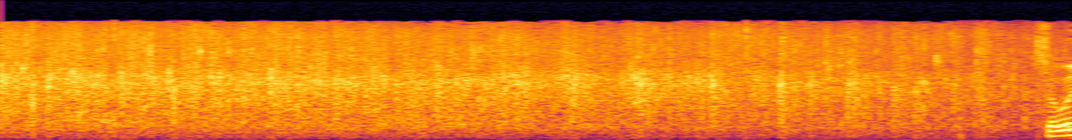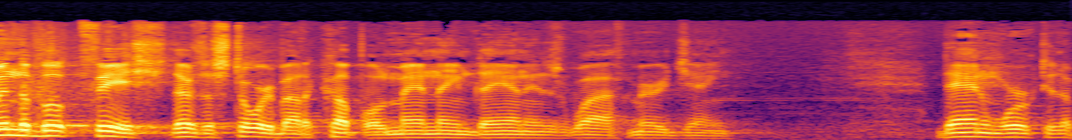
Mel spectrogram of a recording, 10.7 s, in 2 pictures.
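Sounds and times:
crowd applause: 0:00.0 - 0:05.4
speech: 0:05.2 - 0:09.1, 0:10.0 - 0:10.7.

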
